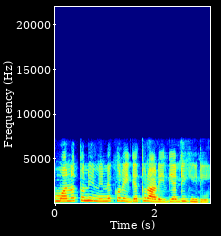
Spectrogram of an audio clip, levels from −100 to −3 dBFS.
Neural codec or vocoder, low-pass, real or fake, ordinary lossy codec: none; 7.2 kHz; real; none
